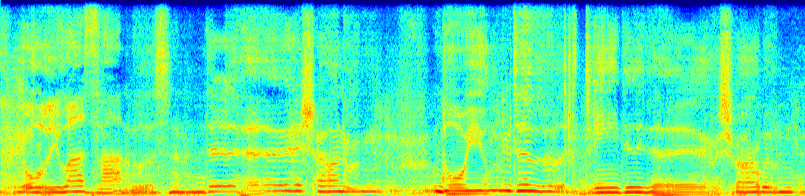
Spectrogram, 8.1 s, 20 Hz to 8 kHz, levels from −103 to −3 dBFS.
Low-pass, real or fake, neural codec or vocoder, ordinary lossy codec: none; fake; codec, 16 kHz, 1 kbps, X-Codec, HuBERT features, trained on LibriSpeech; none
